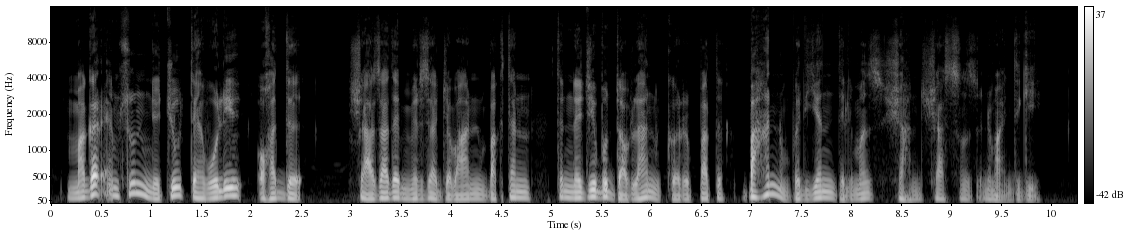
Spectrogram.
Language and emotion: Kashmiri, neutral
